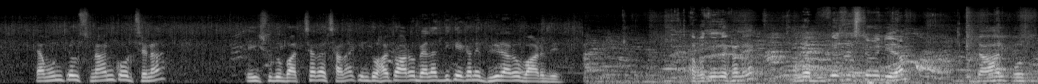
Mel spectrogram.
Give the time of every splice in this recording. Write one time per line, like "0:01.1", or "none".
0:05.8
